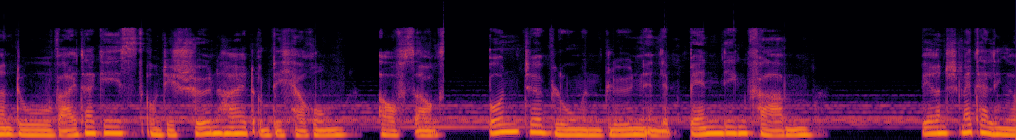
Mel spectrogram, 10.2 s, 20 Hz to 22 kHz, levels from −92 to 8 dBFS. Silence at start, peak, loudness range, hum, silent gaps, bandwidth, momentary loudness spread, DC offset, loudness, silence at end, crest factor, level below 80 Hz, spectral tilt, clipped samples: 0 s; -10 dBFS; 2 LU; none; none; 11 kHz; 14 LU; under 0.1%; -24 LUFS; 0 s; 14 dB; -66 dBFS; -8 dB/octave; under 0.1%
